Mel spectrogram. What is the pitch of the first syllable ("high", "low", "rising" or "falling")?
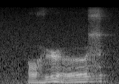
rising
